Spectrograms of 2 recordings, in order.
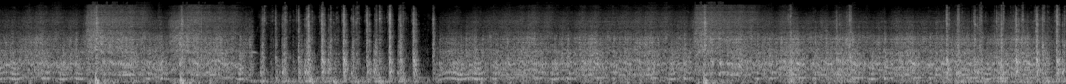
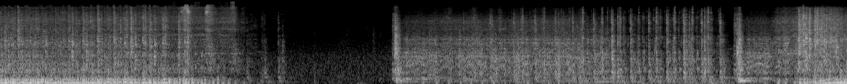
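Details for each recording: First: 1971 International 1890 plow truck, off the road since 2001, after carb rebuild with float bowls filled: starter cranks in quick even bursts without firing; not yet pulling fuel, possibly flooded. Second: 1971 International 1890 plow truck abandoned since 2001, revived after carb rebuild and new fuel line. Petrol engine catches after a short quiet gap and settles into a fairly even idle, about four beats a second; normal idle.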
